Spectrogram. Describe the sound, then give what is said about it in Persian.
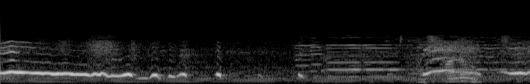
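A woman cries and whimpers, with a long wavering wail, broken sobbing gasps and short catches of breath, then rising into another strained, tearful moan. “خانم جون من گریه نکن، بذار سبب چیسته یه گریه مرهمه، واسه خودت هم بد نیست، حتی یه بارم واسه صادق عشق نده.”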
